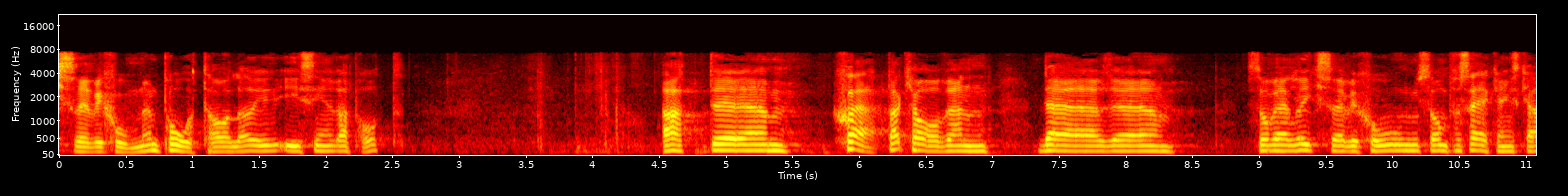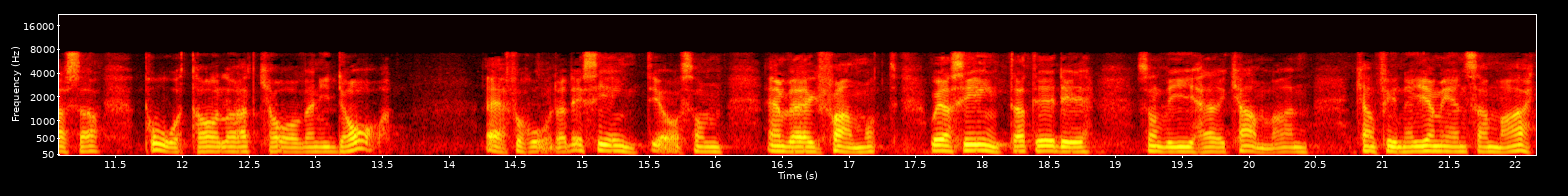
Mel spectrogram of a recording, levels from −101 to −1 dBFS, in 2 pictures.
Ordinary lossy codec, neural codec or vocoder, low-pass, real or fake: none; codec, 16 kHz in and 24 kHz out, 2.2 kbps, FireRedTTS-2 codec; 7.2 kHz; fake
